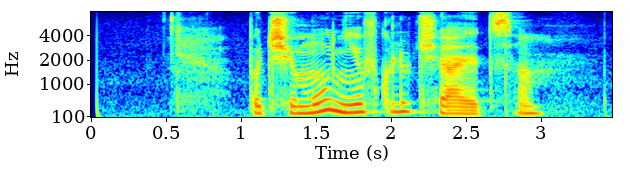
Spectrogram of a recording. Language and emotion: Russian, neutral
